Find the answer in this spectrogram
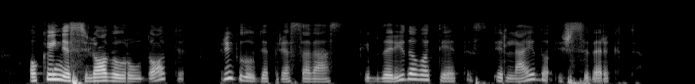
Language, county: Lithuanian, Utena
